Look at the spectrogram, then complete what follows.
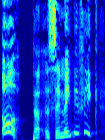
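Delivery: high thrilled gush; delighted French exclamation. Acted. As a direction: squeal it out with delight. Player delighted by disguise idea.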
